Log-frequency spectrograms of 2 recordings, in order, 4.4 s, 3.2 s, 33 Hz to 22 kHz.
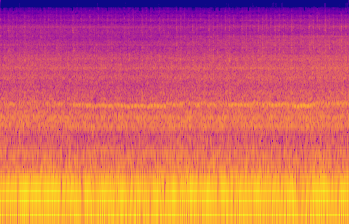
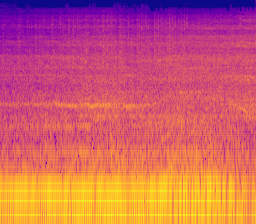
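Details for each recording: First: Square-body truck V8 parked nearly 20 years: cranks with a steady low churn but never fires, with no fuel coming up. A later sound is suspected to be the fuel pump on the wrong hose, or a small exhaust leak. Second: 1986 square body truck engine first started after being parked nearly 20 years, with little done to it; deep steady low rumble with an even beat, no misses, knocking or smoke; idling smoothly and sounding healthy.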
